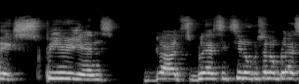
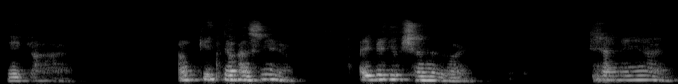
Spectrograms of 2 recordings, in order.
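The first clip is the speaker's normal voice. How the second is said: hushed, much softer aside to God; private lovestruck prayer; 6 dB quieter than usual. Acted. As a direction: confide a crush to God under your breath. Acted infatuated prayer about a crush. (pabulong na dasal ng kinikilig)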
